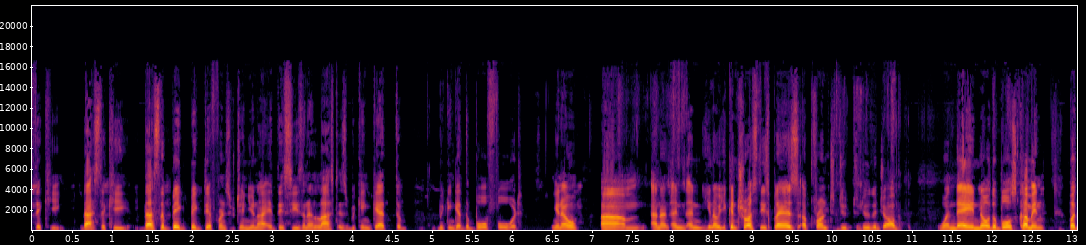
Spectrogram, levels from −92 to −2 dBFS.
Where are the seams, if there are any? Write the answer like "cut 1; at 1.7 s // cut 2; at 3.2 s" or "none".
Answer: none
